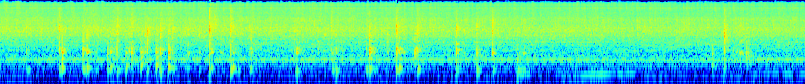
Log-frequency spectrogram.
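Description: A plastic tub of lye solution mixed with cashew pulp, held upside down over a bowl of cooking oil while it drains: irregular light knocks and drips over a steady hiss, thinning out near the end.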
